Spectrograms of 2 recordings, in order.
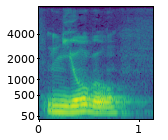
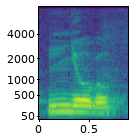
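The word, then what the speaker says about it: Nyong'o: Die haben da also ein, ähm, ein äh, Ferienhaus und die Mutter, äh, gespielt von Lupita Nyongo, spricht man das so aus? Nyogo. Nyogo? – Spricht man das Nyogo. mit? Ja, Nyogo. Aha, okay. Lupita Nyogo.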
